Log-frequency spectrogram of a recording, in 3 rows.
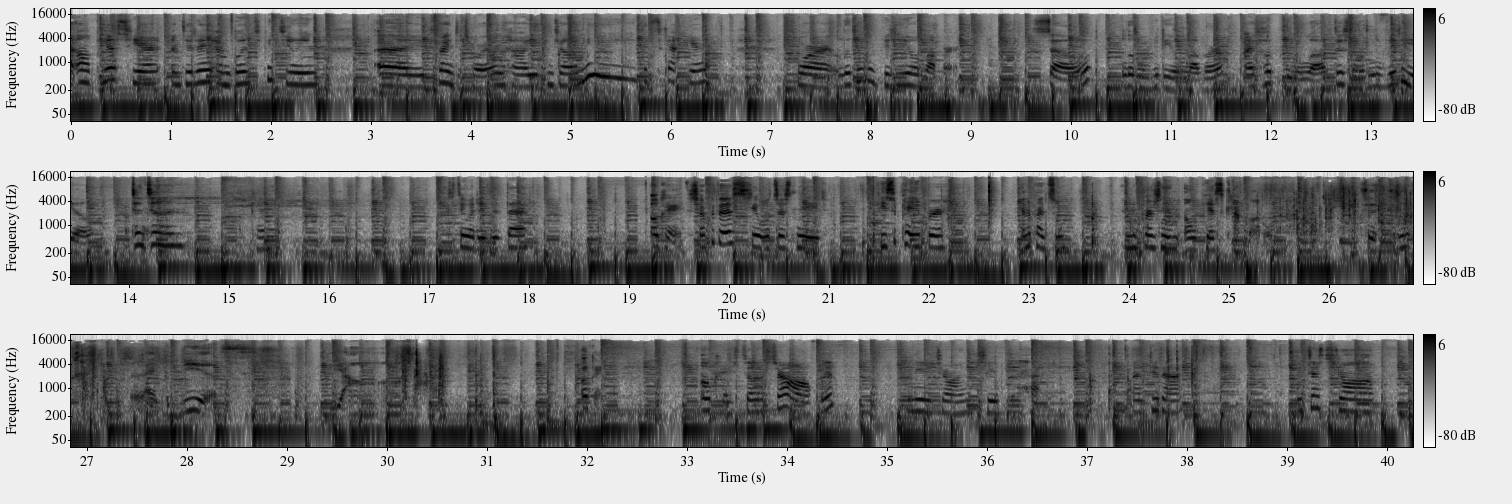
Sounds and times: Speech: 0:00.0 - 0:06.5, 0:07.2 - 0:08.9, 0:09.6 - 0:14.6, 0:15.2 - 0:15.6, 0:17.2 - 0:18.0, 0:19.2 - 0:22.3, 0:22.9 - 0:28.6, 0:29.4 - 0:30.3, 0:31.9 - 0:32.2, 0:33.1 - 0:34.5, 0:35.1 - 0:36.6, 0:37.4 - 0:38.1, 0:39.0 - 0:39.9
Music: 0:00.0 - 0:40.2.

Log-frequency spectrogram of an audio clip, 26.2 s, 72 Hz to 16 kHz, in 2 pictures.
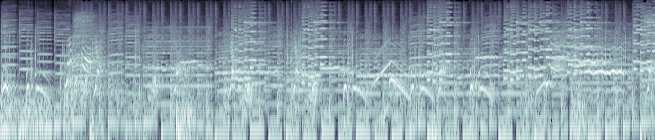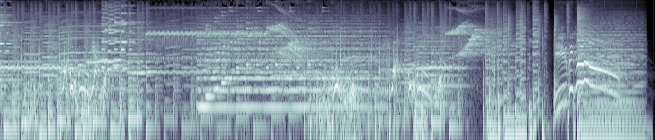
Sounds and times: Music: 0:00.0 - 0:26.2
Speech: 0:01.3 - 0:02.2, 0:24.2 - 0:25.6.

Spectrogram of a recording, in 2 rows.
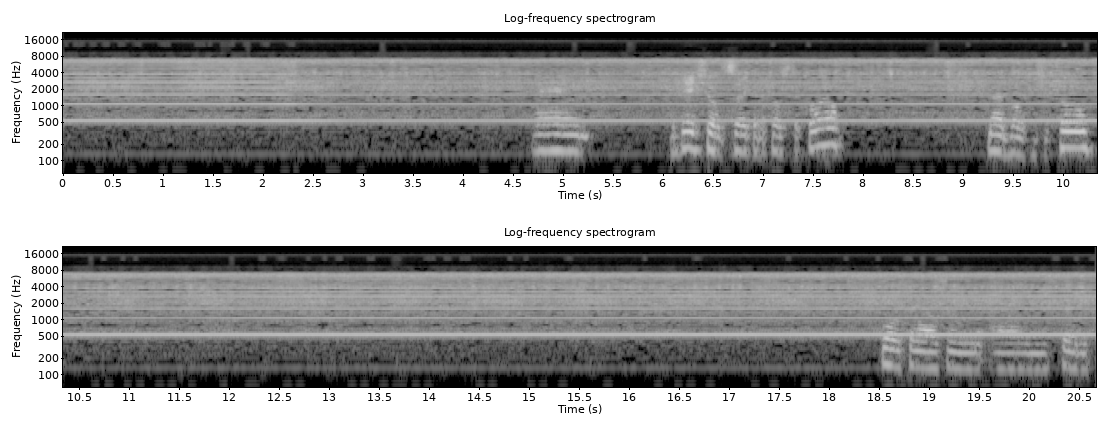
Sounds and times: Hum: 0:00.0 - 0:20.6
Mains hum: 0:00.0 - 0:20.6.

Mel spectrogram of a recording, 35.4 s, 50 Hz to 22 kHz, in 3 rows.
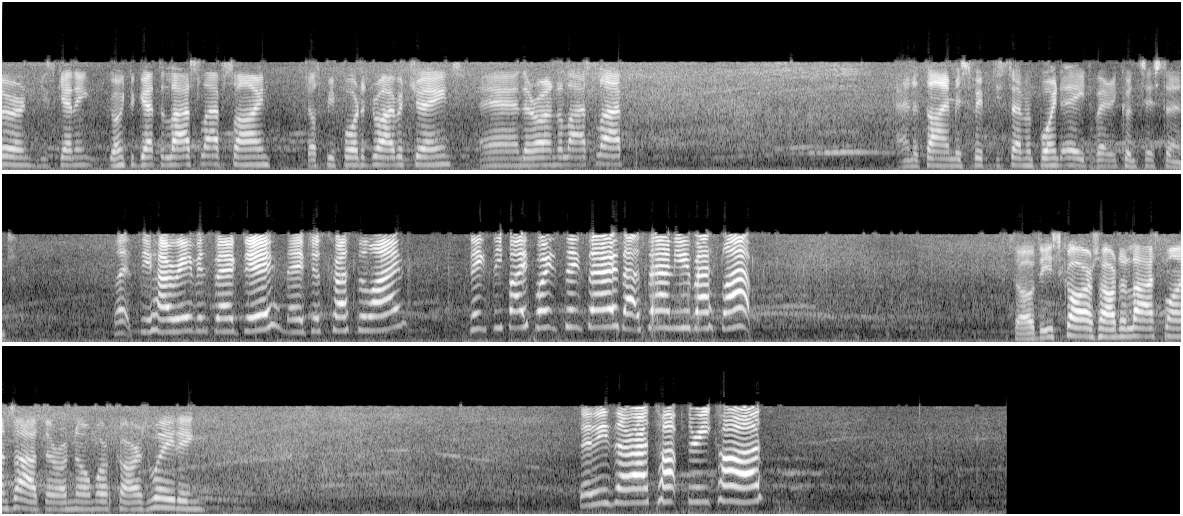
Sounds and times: Speech: 0:29.4 - 0:31.2.

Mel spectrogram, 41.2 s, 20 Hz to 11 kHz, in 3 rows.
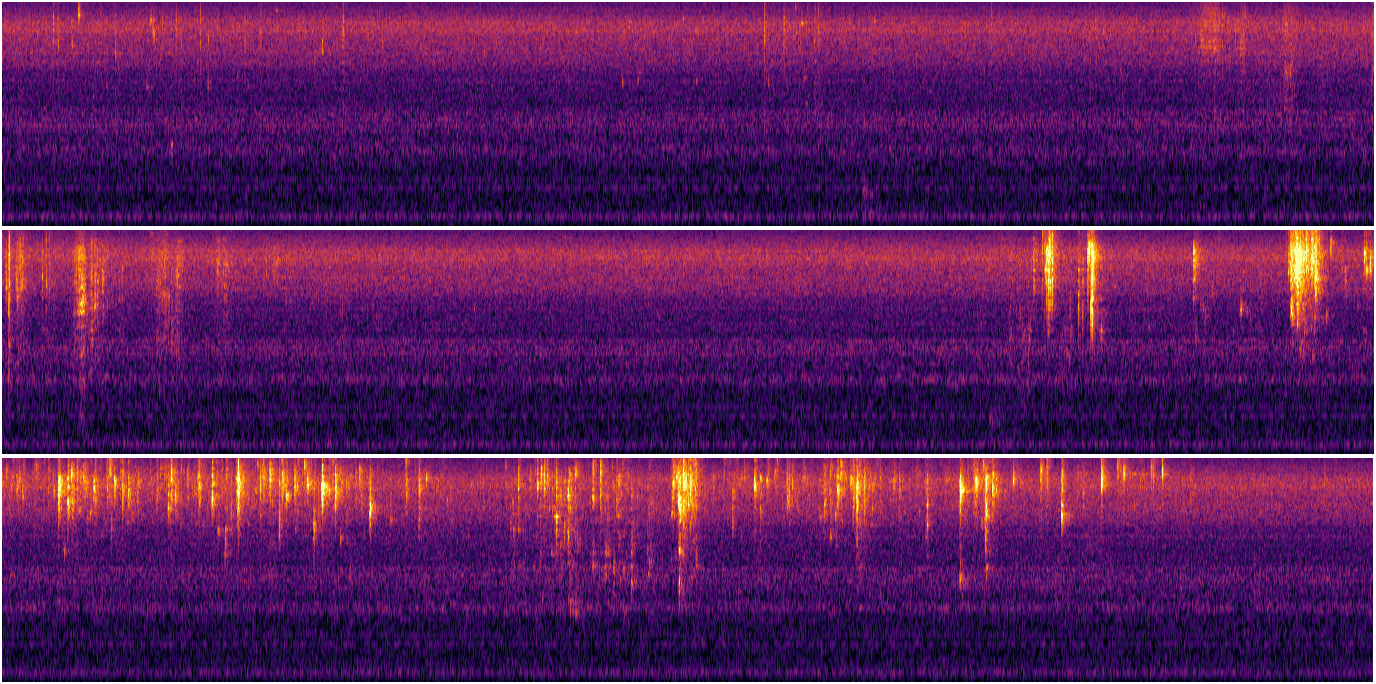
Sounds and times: Water: 0:00.3 - 0:04.6, 0:23.6 - 0:39.3
Liquid: 0:00.4 - 0:03.6, 0:23.6 - 0:24.9, 0:25.5 - 0:39.3
Water tap, faucet: 0:25.6 - 0:39.1.

